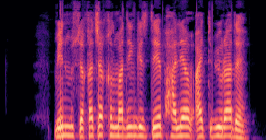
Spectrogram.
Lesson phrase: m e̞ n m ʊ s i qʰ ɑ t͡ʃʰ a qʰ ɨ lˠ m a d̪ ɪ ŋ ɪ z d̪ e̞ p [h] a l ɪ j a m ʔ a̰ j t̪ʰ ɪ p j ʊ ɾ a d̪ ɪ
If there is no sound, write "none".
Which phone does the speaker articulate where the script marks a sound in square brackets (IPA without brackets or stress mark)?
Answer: h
